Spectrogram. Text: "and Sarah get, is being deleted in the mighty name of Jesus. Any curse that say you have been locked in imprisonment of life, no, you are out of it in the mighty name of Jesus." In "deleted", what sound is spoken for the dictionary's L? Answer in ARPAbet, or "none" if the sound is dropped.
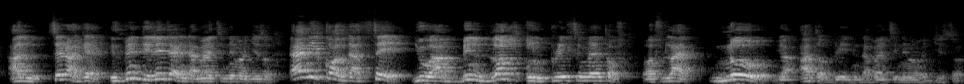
L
